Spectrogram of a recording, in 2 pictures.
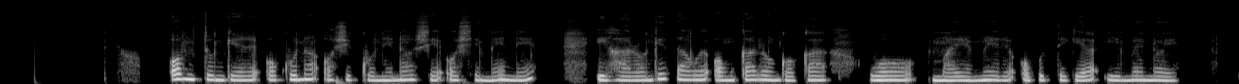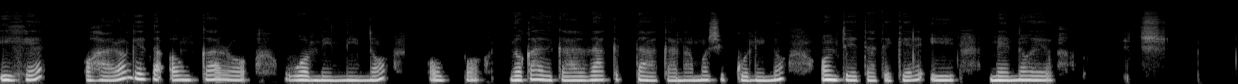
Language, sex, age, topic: Oshiwambo, male, 25-35, agriculture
